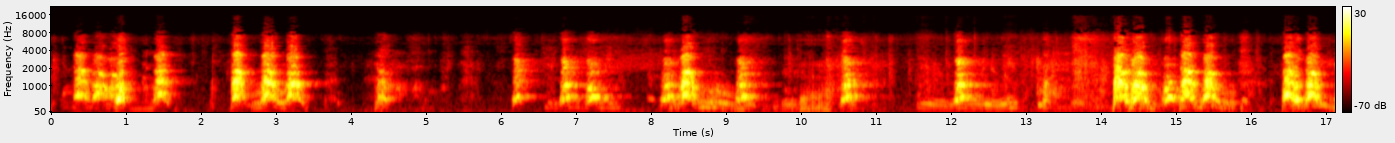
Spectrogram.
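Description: Dogs barking in short runs of two or three barks with pauses between.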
